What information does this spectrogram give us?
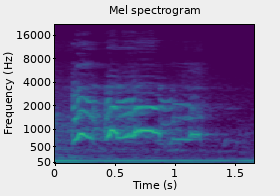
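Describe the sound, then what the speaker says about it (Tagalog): A rooster crows once, loud and close, a rising then wavering call at an outdoor chicken market in Lipa, over a low steady hum with no talking. "Ang manok oh."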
